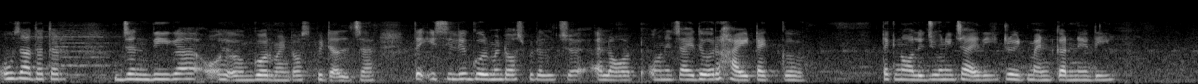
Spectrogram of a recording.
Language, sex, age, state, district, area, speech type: Dogri, female, 18-30, Jammu and Kashmir, Jammu, urban, spontaneous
